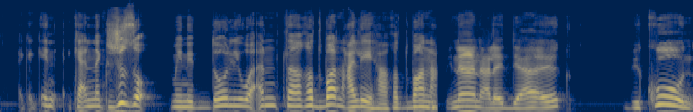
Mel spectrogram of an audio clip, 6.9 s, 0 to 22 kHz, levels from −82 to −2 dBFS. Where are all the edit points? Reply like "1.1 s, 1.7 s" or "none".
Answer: 4.3 s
